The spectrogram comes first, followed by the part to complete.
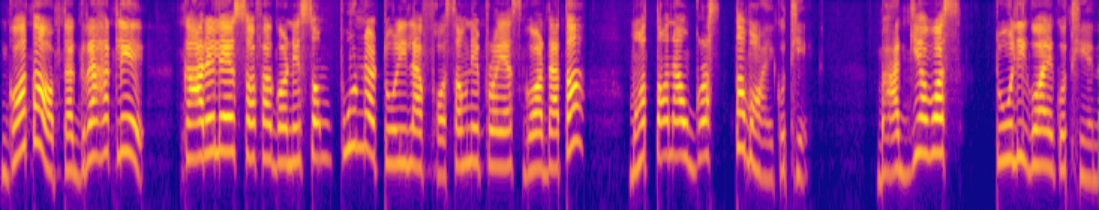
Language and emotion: Nepali, angry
